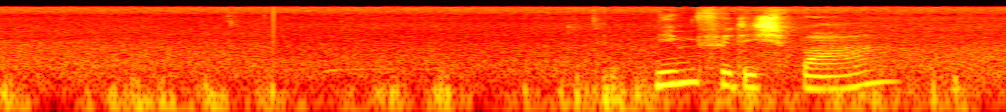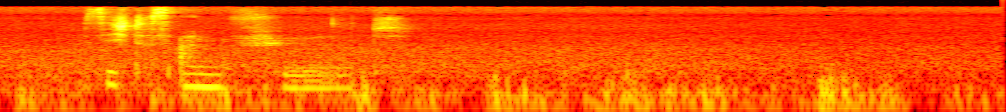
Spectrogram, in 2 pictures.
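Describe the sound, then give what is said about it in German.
A steady, breathy wash of ocean waves rushing continuously in the background, soft and broad, while a calm voice speaks quietly for a few seconds in the middle, guiding a meditation for relaxing and falling asleep. “Meditation mit Meeresrauschen zum mentalen Abschalten und Einschlafen”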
